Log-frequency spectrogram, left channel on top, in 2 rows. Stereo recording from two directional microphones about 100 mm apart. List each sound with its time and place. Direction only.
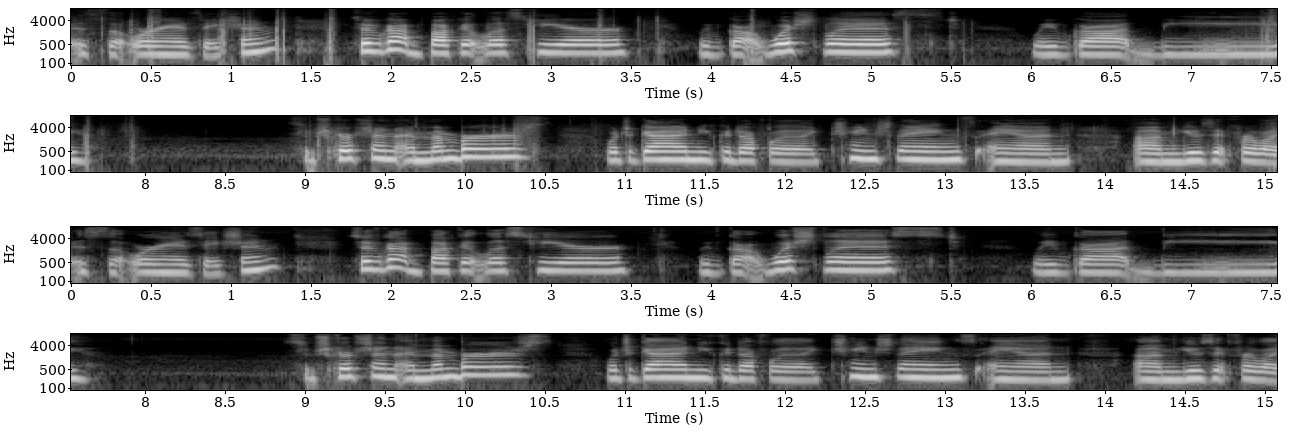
0.0 s a woman's voice: 25° right (ahead or behind)
8.9 s a woman's voice: 25° right (ahead or behind)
